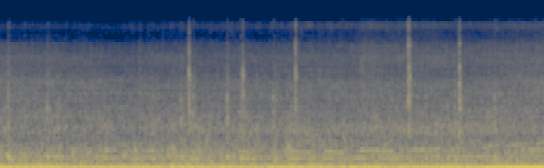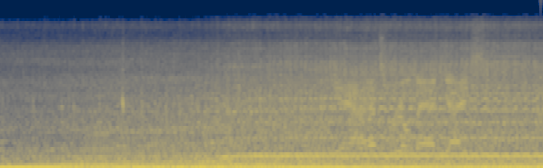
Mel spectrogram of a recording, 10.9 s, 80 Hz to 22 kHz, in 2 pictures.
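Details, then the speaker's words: '55 Chevy Bel Air hardtop driving down the street. Steady low road rumble, then a thin constant whine rising out of it from the speedometer cable/head. Bad bearing that was never rebuilt; cable to be disconnected. "that's what a bad bearing sounds like in a speedo cable so we'll uh disconnect that right when we get home"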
